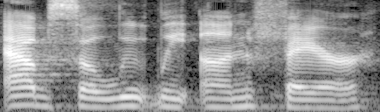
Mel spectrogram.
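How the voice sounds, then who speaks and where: A bored, haughty male god of wine whines and pouts like a sulky child, as a woman puts him on. The voice is loud and high, with a bright edge, swinging up and down in mock outrage. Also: big pitch swings, slow, exaggerated voice. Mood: pouting. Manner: whiny, pouting, theatrical.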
